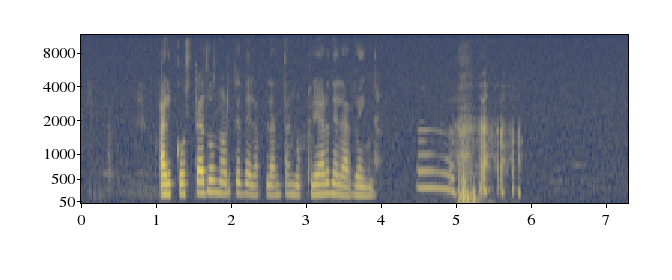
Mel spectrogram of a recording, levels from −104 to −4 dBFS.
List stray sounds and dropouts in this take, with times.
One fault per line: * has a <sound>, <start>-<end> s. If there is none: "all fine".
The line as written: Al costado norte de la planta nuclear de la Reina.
* has a laugh, 4.5-5.9 s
